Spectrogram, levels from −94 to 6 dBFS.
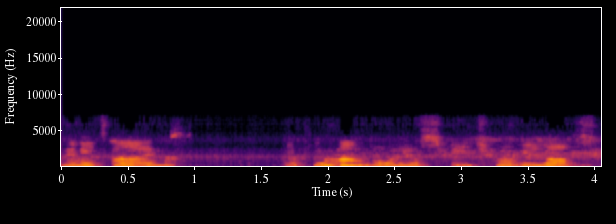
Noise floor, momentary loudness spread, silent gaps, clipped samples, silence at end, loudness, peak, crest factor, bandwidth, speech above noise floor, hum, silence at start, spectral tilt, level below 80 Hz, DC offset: -61 dBFS; 17 LU; none; under 0.1%; 0 s; -26 LUFS; -6 dBFS; 20 dB; 6.8 kHz; 35 dB; none; 0 s; -6.5 dB/octave; -64 dBFS; under 0.1%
